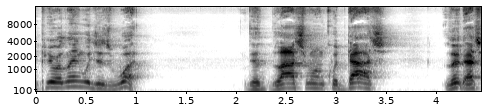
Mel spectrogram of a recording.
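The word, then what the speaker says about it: לשון קודש: The Lashon Kodash, that's how you pronounce it, which means the holy tongue.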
